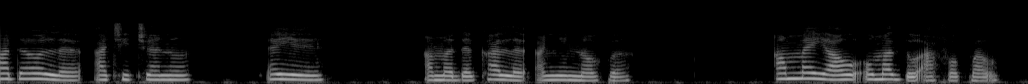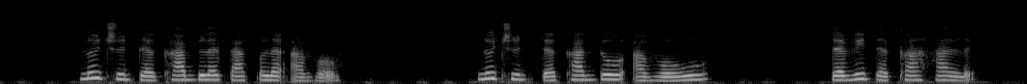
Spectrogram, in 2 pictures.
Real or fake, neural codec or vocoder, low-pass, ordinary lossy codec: fake; codec, 16 kHz, 4.8 kbps, FACodec; 7.2 kHz; AAC, 32 kbps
